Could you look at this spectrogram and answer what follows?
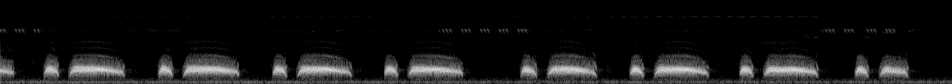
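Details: Spotted dove used as a decoy for luring, noted for a deep, big voice; a steady run of mellow coos, short notes alternating with longer drawn-out coos, roughly one per second, over a low hum with faint thin high notes.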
